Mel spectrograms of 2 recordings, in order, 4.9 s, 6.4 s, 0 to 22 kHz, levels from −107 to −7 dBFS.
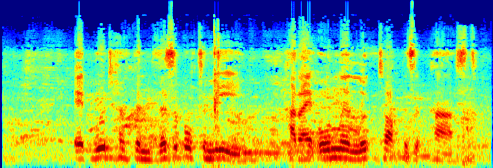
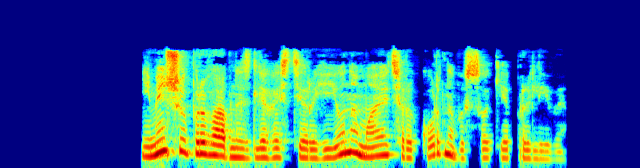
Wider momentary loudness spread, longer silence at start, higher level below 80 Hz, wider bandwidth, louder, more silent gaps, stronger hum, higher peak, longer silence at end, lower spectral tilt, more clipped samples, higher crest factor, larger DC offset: second, 13 LU vs 16 LU; second, 0.05 s vs 1.4 s; first, -48 dBFS vs -62 dBFS; first, 15 kHz vs 7.8 kHz; first, -11 LUFS vs -19 LUFS; second, none vs 5.13-5.17 s; neither; about the same, 0 dBFS vs -2 dBFS; second, 0 s vs 0.8 s; about the same, -3.5 dB/octave vs -3.5 dB/octave; neither; second, 12 dB vs 20 dB; neither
